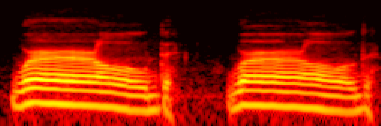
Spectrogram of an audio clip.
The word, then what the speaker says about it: world: Word, word, world, world.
